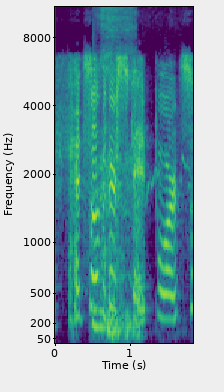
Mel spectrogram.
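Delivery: can barely get the words out for giggling; laughing through the line. Real, not acted. Reading the story to her friend, bursting out laughing. Cracks up mid-sentence reading.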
